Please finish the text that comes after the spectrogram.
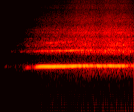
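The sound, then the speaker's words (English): A single low note from a wood-burned bamboo flute swells in and holds steady, breathy and airy with a hollow, haunting quality. It is fairly loud, with no talking. “This is actually a, a bamboo flute that's been wood burned, and it has this almost like a grave, like a haunted sound.”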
